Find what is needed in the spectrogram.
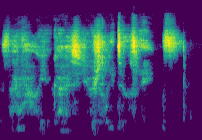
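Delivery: hushed, breathy whisper. Voicing Lilith, who looks at the others: whispering.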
